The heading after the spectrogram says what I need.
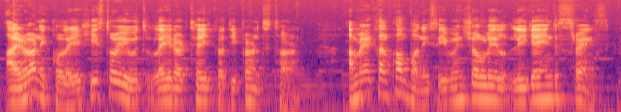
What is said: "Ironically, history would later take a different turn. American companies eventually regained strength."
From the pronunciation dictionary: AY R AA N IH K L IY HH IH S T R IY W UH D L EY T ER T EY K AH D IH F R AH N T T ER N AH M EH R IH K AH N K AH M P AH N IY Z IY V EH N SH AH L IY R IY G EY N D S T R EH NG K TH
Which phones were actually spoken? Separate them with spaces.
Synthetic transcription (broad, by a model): AY R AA N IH K L IY HH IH S T R IY W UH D L EY T ER T EY K AH D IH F R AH N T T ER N AH M EH R IH K AH N K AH M P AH N IY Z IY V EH N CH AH L IY L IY G EY N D S T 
